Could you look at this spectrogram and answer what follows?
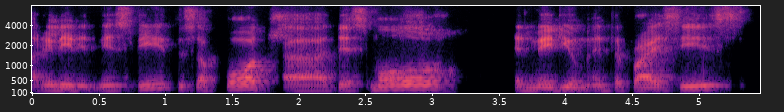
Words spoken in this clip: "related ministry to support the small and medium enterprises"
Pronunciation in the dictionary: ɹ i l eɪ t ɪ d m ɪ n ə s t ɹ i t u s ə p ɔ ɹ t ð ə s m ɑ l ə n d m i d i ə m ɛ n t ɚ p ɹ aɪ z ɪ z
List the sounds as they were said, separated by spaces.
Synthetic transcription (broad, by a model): ɹ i l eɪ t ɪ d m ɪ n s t i t u s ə p ɔ t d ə s m ɑ l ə n m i d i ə m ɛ n t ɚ p ɹ aɪ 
